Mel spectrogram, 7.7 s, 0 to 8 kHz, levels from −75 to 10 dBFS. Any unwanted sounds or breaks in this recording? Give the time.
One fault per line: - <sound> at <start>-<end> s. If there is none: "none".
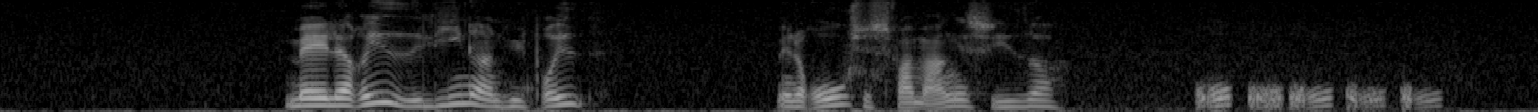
- laugh at 6.0-7.2 s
